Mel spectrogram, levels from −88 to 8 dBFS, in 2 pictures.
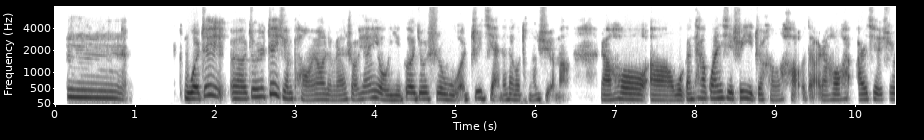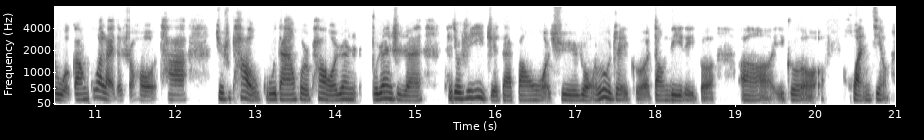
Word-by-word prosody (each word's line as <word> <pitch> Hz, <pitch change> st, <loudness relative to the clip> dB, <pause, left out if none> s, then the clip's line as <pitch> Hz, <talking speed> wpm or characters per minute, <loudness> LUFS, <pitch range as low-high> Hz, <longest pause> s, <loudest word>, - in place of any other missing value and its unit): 嗯， 215 Hz, -4 st, +2 dB, 0.7 s
我 185 Hz, -1 st, +8 dB
这 280 Hz, 0 st, +1 dB
呃， 185 Hz, -1 st, +3 dB
就 240 Hz, +3 st, +2 dB
是 250 Hz, -, +2 dB
这 325 Hz, +3 st, +4 dB
群 200 Hz, -7 st, -1 dB
朋 150 Hz, -5 st, -4 dB
友 165 Hz, +1 st, 0 dB
里 155 Hz, -, -4 dB
面， 150 Hz, +3 st, -4 dB
首 155 Hz, -3 st, -4 dB
先 190 Hz, +5 st, -3 dB
有 165 Hz, -7 st, +1 dB
一 145 Hz, 0 st, 0 dB
个 180 Hz, +2 st, +3 dB
就 180 Hz, 0 st, +2 dB
是 175 Hz, 0 st, -2 dB
我 155 Hz, -3 st, 0 dB
之 200 Hz, +5 st, -2 dB
前 180 Hz, -, -4 dB
的 150 Hz, -, -6 dB
那 165 Hz, -, -2 dB
个 150 Hz, -, -2 dB
同 145 Hz, +2 st, -9 dB
学 -, -, -5 dB
嘛。 -, -, -6 dB, 0.4 s
然 150 Hz, -1 st, +4 dB
后， 170 Hz, -1 st, +5 dB
呃， 145 Hz, -2 st, +3 dB
我 155 Hz, +1 st, +1 dB
跟 170 Hz, 0 st, 0 dB
他 195 Hz, +2 st, -1 dB
关 195 Hz, +1 st, +2 dB
系 195 Hz, -2 st, +2 dB
是 205 Hz, +3 st, 0 dB
一 190 Hz, -3 st, +2 dB
直 165 Hz, -, -2 dB
很 145 Hz, -2 st, -8 dB
好 -, -, -3 dB
的， -, -, -3 dB
然 145 Hz, -1 st, -3 dB
后 160 Hz, +1 st, +3 dB
还 -, -, -5 dB
而 165 Hz, +1 st, +2 dB
且 175 Hz, -2 st, -1 dB
是 175 Hz, -1 st, -2 dB
我 160 Hz, -3 st, +2 dB
刚 165 Hz, 0 st, +1 dB
过 220 Hz, +3 st, +1 dB
来 185 Hz, -, +3 dB
的 -, -, -7 dB
时 -, -, -7 dB
候， 140 Hz, -3 st, 0 dB
他 150 Hz, -1 st, -1 dB, 0.4 s
就 185 Hz, -, +1 dB
是 185 Hz, -, -6 dB
怕 205 Hz, -, +1 dB
我 -, -, +1 dB
孤 170 Hz, -, -1 dB
单， 160 Hz, -1 st, +2 dB
或 170 Hz, -1 st, -1 dB
者 150 Hz, -, -2 dB
怕 175 Hz, +1 st, 0 dB
我 145 Hz, +1 st, +2 dB
认 170 Hz, 0 st, +1 dB, 0.2 s
不 165 Hz, -, +2 dB
认 190 Hz, +1 st, +5 dB
识 165 Hz, -3 st, -2 dB
人， 140 Hz, -1 st, -1 dB, 0.3 s
他 195 Hz, -, -3 dB
就 190 Hz, -, +5 dB
是 205 Hz, +3 st, 0 dB
一 215 Hz, -2 st, 0 dB
直 140 Hz, -3 st, -3 dB
在 140 Hz, -1 st, -2 dB
帮 145 Hz, 0 st, 0 dB
我 145 Hz, -, -2 dB
去 155 Hz, -2 st, -2 dB
融 145 Hz, -2 st, +1 dB
入 205 Hz, +3 st, +4 dB
这 165 Hz, -2 st, -2 dB
个 -, -, -3 dB
当 145 Hz, 0 st, -2 dB
地 145 Hz, -2 st, +2 dB
的 -, -, -4 dB
一 -, -, -4 dB
个， -, -, -1 dB, 0.3 s
呃， -, -, -2 dB
一 -, -, -6 dB
个 -, -, 0 dB, 0.3 s
环 -, -, +1 dB
境， 160 Hz, +1 st, -3 dB
170 Hz, 270 characters per minute, -21 LUFS, 150-190 Hz, 0.7 s, 我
